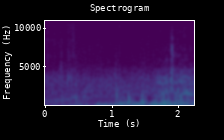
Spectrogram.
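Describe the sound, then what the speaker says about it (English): Strong wind buffets the microphone on open water during a kayak trip, giving a continuous low rumble with gusty surges and faint splashing from the hull. "That's how strong the wind and current is."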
